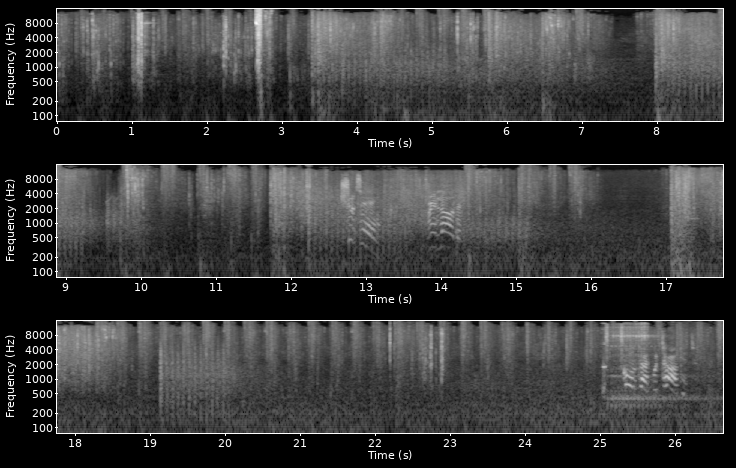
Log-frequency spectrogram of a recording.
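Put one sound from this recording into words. Quick footsteps run over dirt and gravel.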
